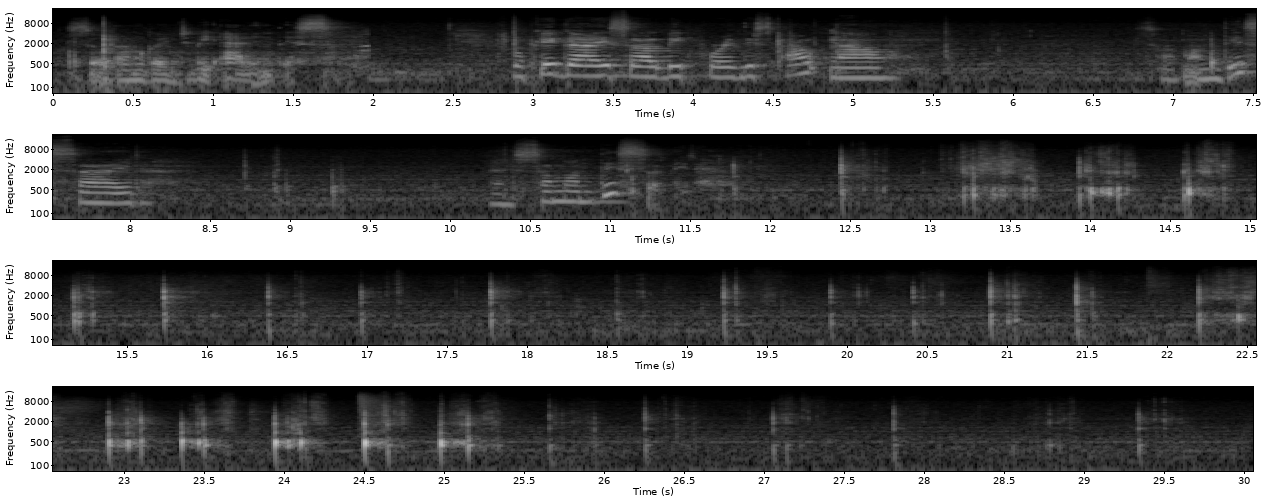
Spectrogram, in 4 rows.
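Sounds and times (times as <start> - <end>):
utensil scraping a bowl: 11.8 - 21.6, 22.2 - 29.7.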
